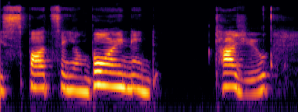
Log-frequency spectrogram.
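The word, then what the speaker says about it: Tadzio: a young boy named taju his name is spelled tatsio but they call him taju in the film I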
